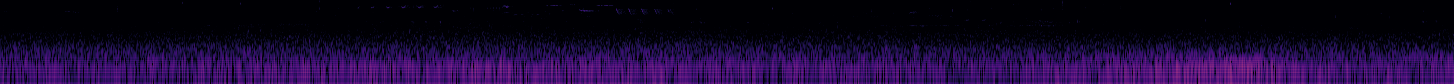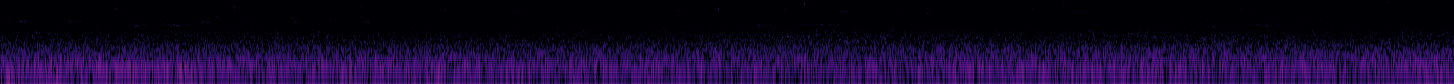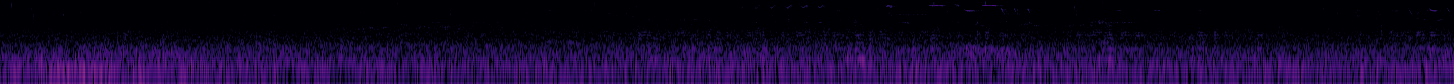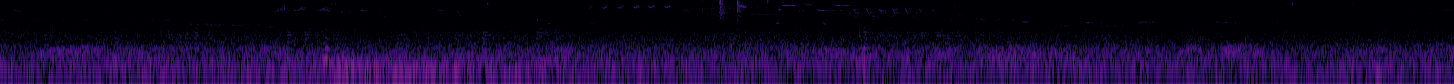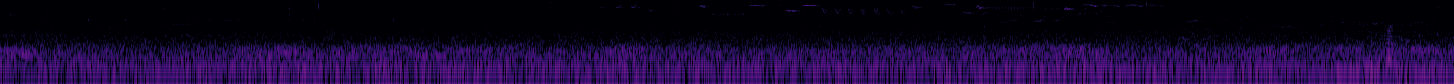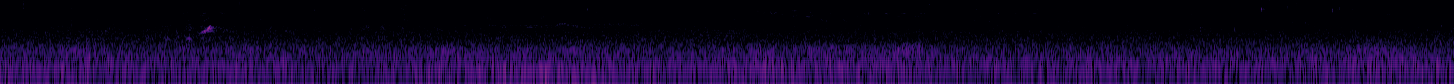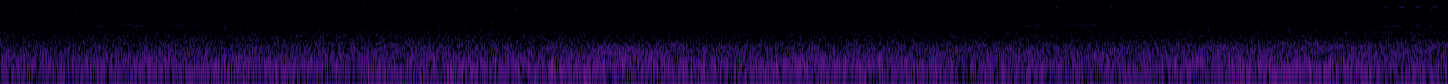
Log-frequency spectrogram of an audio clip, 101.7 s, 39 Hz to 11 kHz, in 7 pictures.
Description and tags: Rural By Water
In the countryside, by water.- Recorded with my Zoom H2 -
countryside, resovoir, water, birds, rural, lake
